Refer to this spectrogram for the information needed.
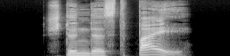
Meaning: second-person singular subjunctive II of beistehen
- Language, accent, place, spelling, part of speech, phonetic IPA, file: German, Germany, Berlin, stündest bei, verb, [ˌʃtʏndəst ˈbaɪ̯], De-stündest bei.ogg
